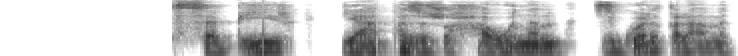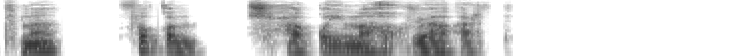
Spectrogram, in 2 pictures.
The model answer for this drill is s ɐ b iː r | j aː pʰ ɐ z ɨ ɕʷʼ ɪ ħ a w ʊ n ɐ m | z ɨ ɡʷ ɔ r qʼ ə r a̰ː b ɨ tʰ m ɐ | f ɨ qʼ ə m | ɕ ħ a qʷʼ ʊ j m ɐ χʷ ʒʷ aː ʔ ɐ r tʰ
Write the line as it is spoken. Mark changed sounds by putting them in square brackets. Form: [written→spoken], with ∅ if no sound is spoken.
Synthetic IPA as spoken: s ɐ b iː r | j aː pʰ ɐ z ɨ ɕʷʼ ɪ ħ a w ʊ n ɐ m | z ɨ ɡʷ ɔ r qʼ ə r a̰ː [b→m] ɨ tʰ m ɐ | f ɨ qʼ ə m | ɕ ħ a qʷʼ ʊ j m ɐ χʷ ʒʷ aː ʔ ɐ r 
